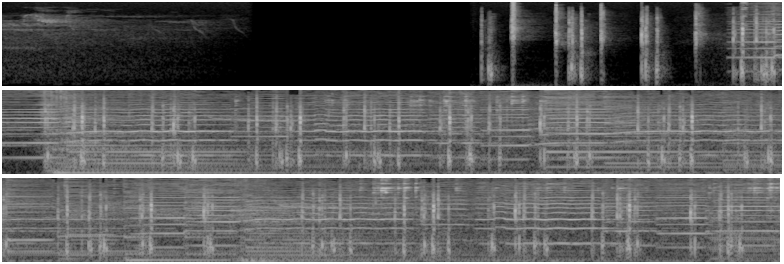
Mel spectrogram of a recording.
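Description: A horse in The Ranch of Rivershine video game clops along with a few sharp, evenly spaced hoofbeats that give way to busy, steady background music and scattered game effects.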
